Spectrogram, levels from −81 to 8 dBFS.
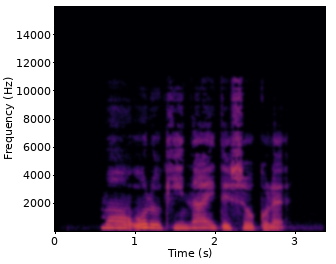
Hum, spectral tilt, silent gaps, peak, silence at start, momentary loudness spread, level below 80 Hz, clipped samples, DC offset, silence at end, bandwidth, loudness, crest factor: none; -4.5 dB/octave; none; -14 dBFS; 0.6 s; 8 LU; -80 dBFS; under 0.1%; under 0.1%; 0.45 s; 11.5 kHz; -30 LUFS; 16 dB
